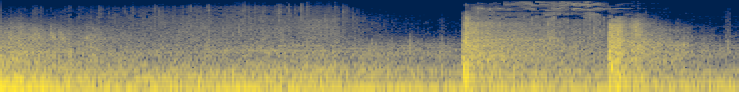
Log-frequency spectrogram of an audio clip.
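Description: Confringo spell explosions in Hogwarts Legacy: a heavy rumbling blast that fades out, then two sharp, loud bursts a moment apart.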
